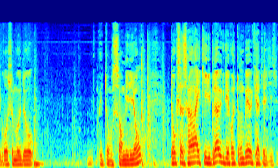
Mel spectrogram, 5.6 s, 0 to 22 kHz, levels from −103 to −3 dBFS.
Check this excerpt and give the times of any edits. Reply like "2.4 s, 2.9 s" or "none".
none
